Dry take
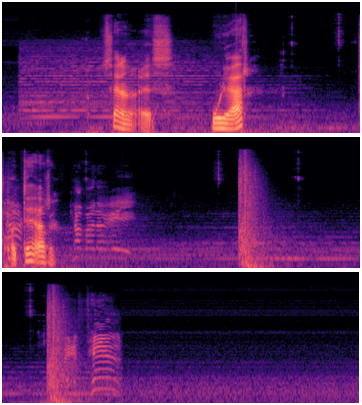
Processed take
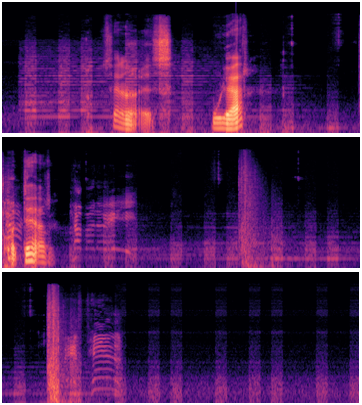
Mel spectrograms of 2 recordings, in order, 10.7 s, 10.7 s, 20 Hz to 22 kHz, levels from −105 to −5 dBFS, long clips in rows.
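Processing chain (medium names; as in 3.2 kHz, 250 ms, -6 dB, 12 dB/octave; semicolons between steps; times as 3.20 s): 1.23–1.66 s: peaking EQ 7.2 kHz +9 dB 1.2 oct; 4.05–5.97 s: compression 12:1, threshold -44 dBFS, peak gain reduction 12.5 dB; trance gate "..x..x.x." 134 bpm -12 dB; dynamic bell 310 Hz, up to +6 dB, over -47 dBFS, Q 0.79; trim +4.5 dB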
